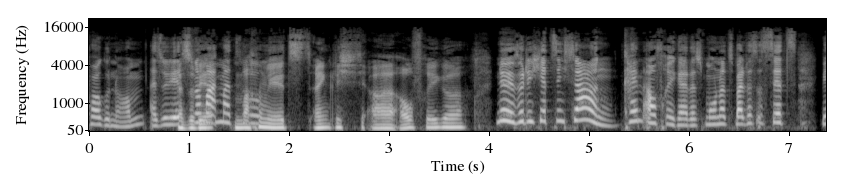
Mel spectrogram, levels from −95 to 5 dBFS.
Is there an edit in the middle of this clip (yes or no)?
yes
